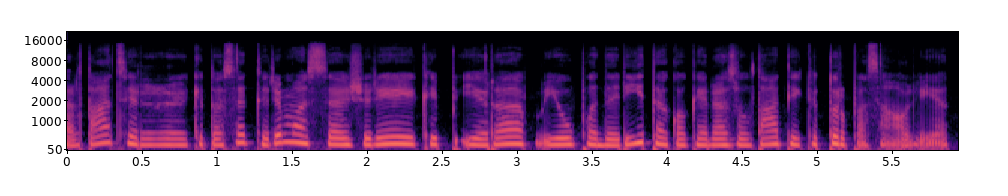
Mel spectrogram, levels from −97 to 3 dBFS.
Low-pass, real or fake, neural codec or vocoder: 14.4 kHz; fake; codec, 44.1 kHz, 7.8 kbps, Pupu-Codec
